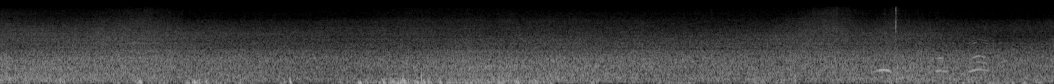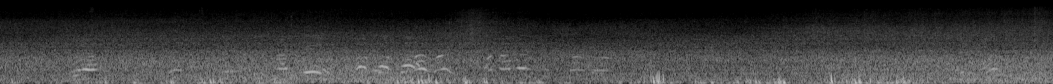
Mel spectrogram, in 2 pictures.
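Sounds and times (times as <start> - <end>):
ocean surf breaking: 0.0 - 21.0
wind buffeting microphone: 0.0 - 21.0.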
